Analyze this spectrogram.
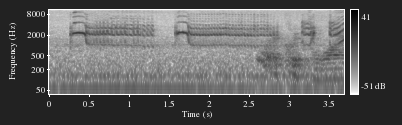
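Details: Caged pet parrotlet chatting back and forth with its owner in a kitchen while dishes are washed, running through its vocabulary: two drawn-out, buzzy, harmonic-rich utterances, then quick rising chirpy syllables at the end.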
